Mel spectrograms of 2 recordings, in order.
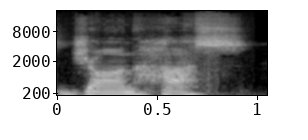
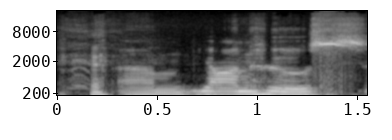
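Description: First: The name is said with English-style sounds. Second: The name is said with Czech-style sounds. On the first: The speaker calls it wrong. "In English, we often hear that pronounced as John Huss" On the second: The speaker calls it right. "Jan Hus is better"

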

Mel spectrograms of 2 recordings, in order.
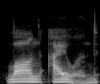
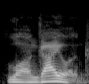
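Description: First: The two words are split apart. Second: The two words are run together. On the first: The speaker calls it wrong. "it's not Long Island" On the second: The speaker calls it right. "It's one word"

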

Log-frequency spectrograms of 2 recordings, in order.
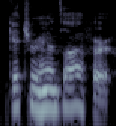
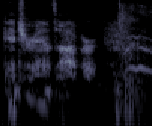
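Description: First: It is said at normal volume. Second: It is said more quietly.

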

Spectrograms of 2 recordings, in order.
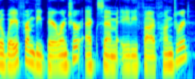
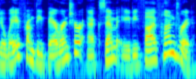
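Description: First: The voice is close, with little room sound. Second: The voice is distant, with the most room sound. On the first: "About 1 foot away" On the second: "about 4 feet away"

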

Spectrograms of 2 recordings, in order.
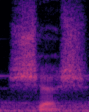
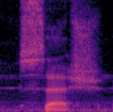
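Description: First: The word begins with an sh sound. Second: The word begins with a plain s sound. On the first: The speaker calls it wrong. "Not a shesh" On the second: The speaker calls it right. "And it's sesh"

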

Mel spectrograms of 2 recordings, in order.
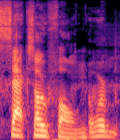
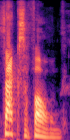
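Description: First: The word is pronounced in a careful way. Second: The word is pronounced in a sloppy way. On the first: The speaker calls it right. "it's saxophone" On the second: The speaker calls it wrong. "here's where speaking badly gets in my way, because I say it saxophone"

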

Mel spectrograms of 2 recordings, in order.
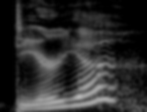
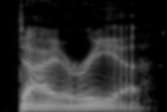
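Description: First: It is said with three syllables, 'dee-ree-a'. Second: It is said exactly like the word 'diarrhea'. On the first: This is how the speaker first read the name. The speaker calls it wrong. "I pronounced it Diria" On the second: This is how the name is actually pronounced. The speaker calls it right. "It is pronounced diarrhea"

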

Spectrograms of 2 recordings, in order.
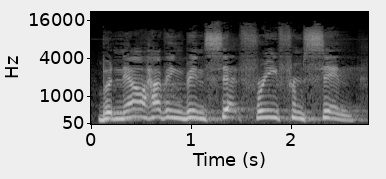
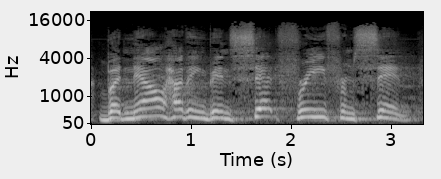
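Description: The two takes are said the same way.

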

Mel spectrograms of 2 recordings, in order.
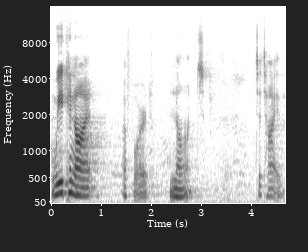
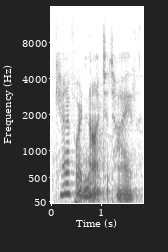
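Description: First: It is said noticeably louder and more forcefully. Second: It is said at a normal speaking volume. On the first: "I'm going to say it louder" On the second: "I just said that out loud"

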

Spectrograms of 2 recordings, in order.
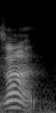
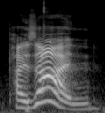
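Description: First: It is said with little excitement. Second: It is said with more excitement.

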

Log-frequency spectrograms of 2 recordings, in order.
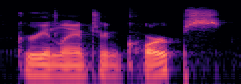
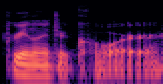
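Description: First: The last word ends with a sounded p and s. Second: The last word ends in a plain r sound. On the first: The speaker calls it wrong. "My favorite one that I mispronounced for years" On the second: The speaker calls it right. "It's Green Lantern Corps"

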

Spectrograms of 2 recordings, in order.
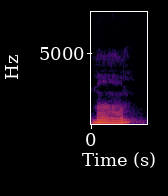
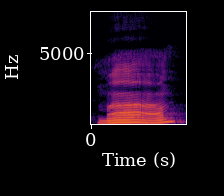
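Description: First: The word is said short. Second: The word is drawn out longer.

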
